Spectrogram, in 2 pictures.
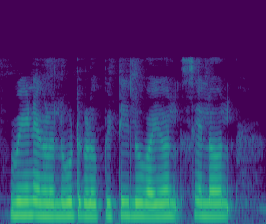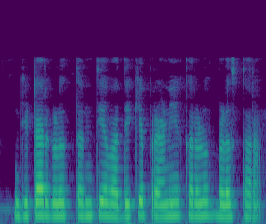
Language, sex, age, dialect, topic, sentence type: Kannada, female, 60-100, Central, agriculture, statement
